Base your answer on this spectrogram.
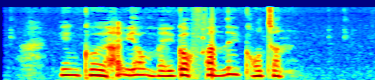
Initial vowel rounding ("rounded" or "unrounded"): unrounded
